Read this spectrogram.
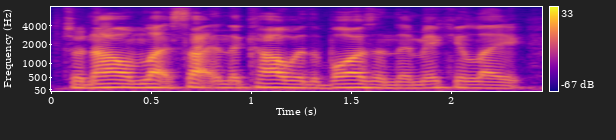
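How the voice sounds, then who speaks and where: Here the guest is a young Pakistani wrestler whose medium-pitched, slightly bright voice stays level in tone while he races along. It's a loose podcast conversation, full of rambling, fillers, and British slang.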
